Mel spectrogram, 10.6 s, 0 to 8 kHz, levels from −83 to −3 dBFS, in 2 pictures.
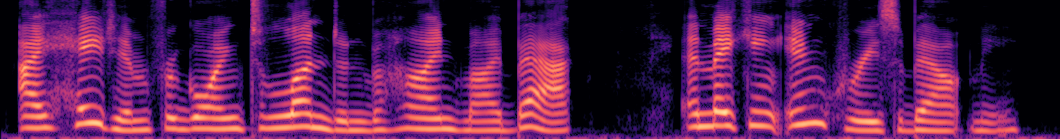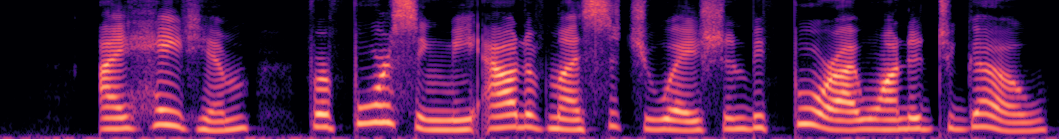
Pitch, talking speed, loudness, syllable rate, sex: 235 Hz, 170 wpm, -19 LUFS, 4.7 syllables/s, female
